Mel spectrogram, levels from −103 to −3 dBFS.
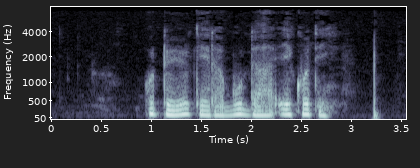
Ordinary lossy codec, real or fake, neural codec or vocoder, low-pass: MP3, 64 kbps; real; none; 7.2 kHz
